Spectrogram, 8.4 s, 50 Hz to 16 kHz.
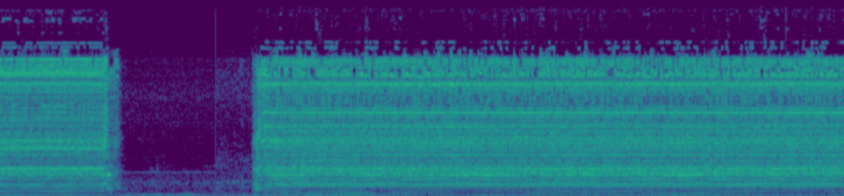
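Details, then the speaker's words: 2018 Jaguar XE S 3.0 with ZF8 in neutral, after the rear-brake maintenance-mode procedure: even, steady motor whirring runs, pauses briefly, then resumes smoothly as the rear park brake caliper motors cycle normally. "Okay, just to doubly confirm all that, let's just try and catch the noises that you should really be hearing when this actually happens."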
